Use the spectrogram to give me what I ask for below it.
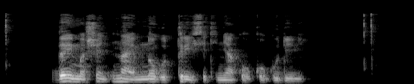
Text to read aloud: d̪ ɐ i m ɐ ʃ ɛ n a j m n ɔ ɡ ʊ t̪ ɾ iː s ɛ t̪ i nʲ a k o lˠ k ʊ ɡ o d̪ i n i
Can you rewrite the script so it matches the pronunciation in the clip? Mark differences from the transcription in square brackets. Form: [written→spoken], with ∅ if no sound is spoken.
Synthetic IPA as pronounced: d̪ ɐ i m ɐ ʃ ɛ n a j m n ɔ ɡ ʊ t̪ ɾ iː s ɛ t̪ i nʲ a k o lˠ k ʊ ɡ o d̪ i n i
